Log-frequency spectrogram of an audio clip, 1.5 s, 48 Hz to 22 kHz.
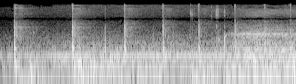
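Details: PEMF-100 high-intensity PEMF therapy coil set high at low frequency: sharp dry clicks about three or four a second in a quiet room; normal coil pulsing.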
